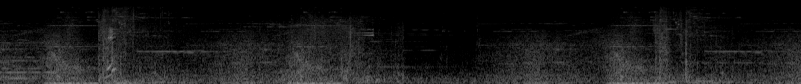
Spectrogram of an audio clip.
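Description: Magic arrows burst with a bright crackling blast.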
